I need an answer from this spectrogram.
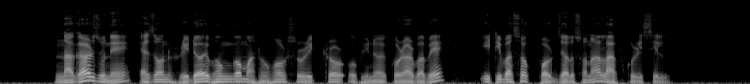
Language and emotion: Assamese, neutral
